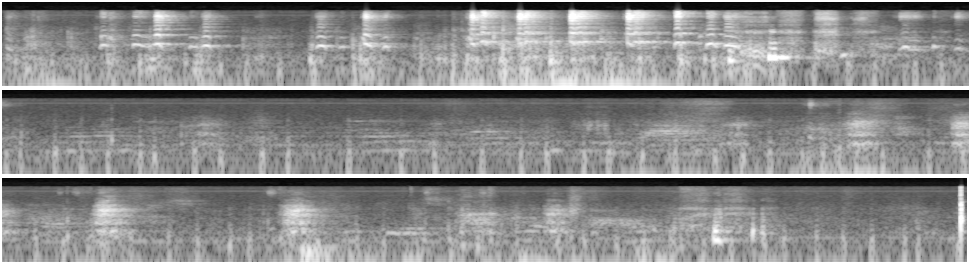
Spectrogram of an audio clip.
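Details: Wire Fox Terrier Eliška, a pet dog, destroying a toy indoors; a burst of high squeaky and growling sounds in the first four seconds, then quieter scattered squeaks and rustles.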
